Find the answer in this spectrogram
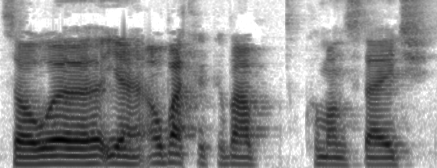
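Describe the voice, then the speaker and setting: A man co-hosting a comedy podcast, reading out silly band names with deadpan jokes and sweary teasing. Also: medium pitch, unhurried, narrow, tinny audio. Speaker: podcast co-host. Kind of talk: casual comedy chat.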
